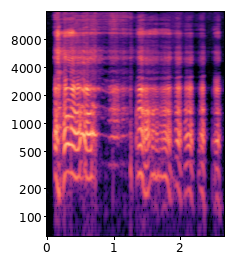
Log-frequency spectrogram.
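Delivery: drawn-out high fake cackle; mocking laugh. Streamer mocking AMC losers with a long fake cackle. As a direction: cackle long and hard at them. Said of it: "are those real laughs".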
